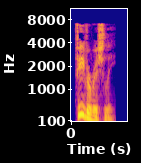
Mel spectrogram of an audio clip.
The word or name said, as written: feverishly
